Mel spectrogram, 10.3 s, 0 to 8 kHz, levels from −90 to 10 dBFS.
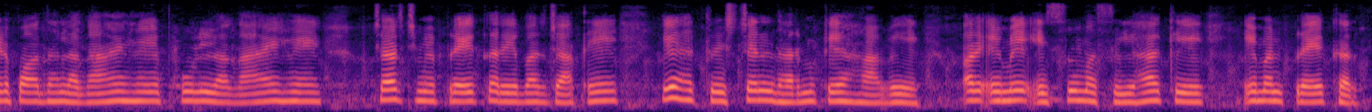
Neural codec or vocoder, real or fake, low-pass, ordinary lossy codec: codec, 16 kHz, 2 kbps, FreqCodec, larger model; fake; 7.2 kHz; none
